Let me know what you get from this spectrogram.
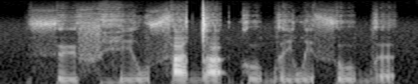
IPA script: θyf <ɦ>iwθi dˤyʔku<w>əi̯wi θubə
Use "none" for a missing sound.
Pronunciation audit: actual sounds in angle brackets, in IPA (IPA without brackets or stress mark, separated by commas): ɦ, b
